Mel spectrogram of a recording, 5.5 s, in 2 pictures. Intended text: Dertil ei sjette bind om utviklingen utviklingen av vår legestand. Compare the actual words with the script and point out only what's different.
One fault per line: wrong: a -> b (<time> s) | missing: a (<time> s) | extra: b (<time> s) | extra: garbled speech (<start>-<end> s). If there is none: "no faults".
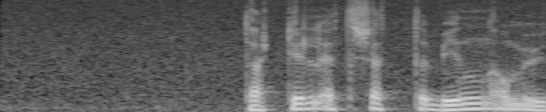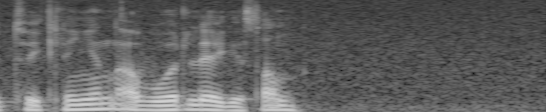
wrong: ei -> et (1.6 s)
missing: utviklingen (3.3 s)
